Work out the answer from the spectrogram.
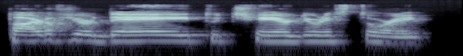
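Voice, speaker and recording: Bright-voiced woman hosting a podcast. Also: medium pitch, little pitch movement, moderate pace. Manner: encouraging, rambling questions with restarts. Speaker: podcast host. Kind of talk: interview questions.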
